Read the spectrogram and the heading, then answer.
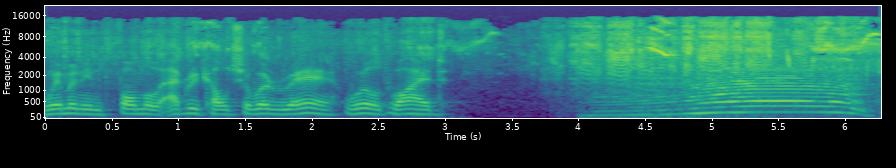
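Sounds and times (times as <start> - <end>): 
speech: 0.0 - 3.1
Jersey cow mooing on a dairy farm: 4.4 - 6.2.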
